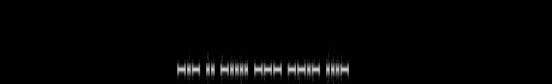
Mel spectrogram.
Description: Morse code, heard as a keyed tone, about 51 wpm, 700 Hz. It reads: KI6OQV
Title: USA Call Signs - 6 Characters - Repeated 2x - 50wpm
